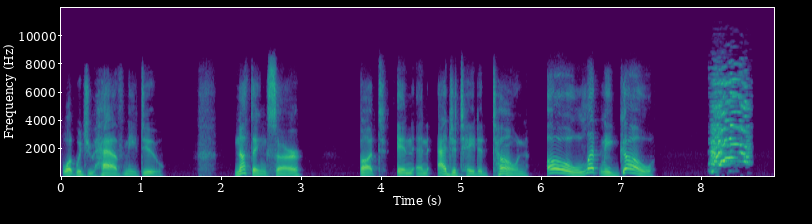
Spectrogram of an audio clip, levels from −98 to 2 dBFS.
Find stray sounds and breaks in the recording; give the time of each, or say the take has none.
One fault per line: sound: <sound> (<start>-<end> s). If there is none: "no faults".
sound: squeak (8.1-8.7 s)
